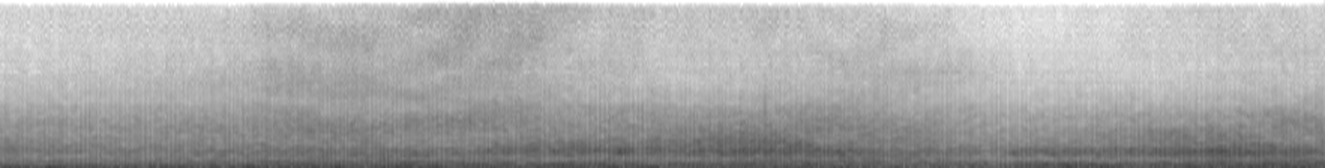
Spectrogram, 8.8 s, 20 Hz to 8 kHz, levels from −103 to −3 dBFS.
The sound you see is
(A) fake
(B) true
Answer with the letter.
A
